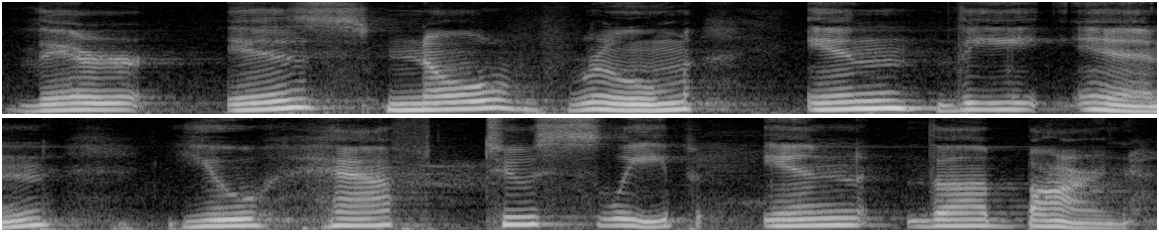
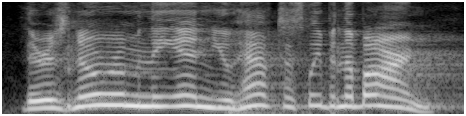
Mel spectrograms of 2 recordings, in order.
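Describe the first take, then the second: First: It is said slowly and deliberately. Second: It is said as fast as possible.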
